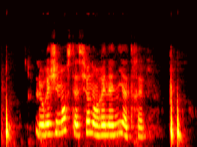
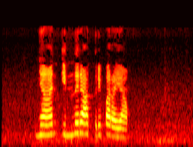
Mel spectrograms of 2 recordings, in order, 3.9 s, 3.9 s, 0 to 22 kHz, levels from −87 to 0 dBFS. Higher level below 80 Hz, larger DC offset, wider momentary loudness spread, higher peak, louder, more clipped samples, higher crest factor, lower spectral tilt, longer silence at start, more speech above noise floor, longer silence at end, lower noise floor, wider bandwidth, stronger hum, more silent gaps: first, -62 dBFS vs -68 dBFS; neither; first, 13 LU vs 9 LU; first, -2 dBFS vs -6 dBFS; about the same, -22 LUFS vs -22 LUFS; neither; about the same, 20 dB vs 18 dB; about the same, -3.5 dB/octave vs -2.5 dB/octave; second, 0.1 s vs 0.7 s; about the same, 33 dB vs 34 dB; second, 0.3 s vs 1.3 s; about the same, -54 dBFS vs -56 dBFS; second, 7.4 kHz vs 11.5 kHz; neither; neither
